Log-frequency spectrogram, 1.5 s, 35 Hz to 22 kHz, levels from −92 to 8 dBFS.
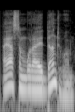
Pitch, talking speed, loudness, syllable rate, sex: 125 Hz, 355 wpm, -15 LUFS, 7.1 syllables/s, male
